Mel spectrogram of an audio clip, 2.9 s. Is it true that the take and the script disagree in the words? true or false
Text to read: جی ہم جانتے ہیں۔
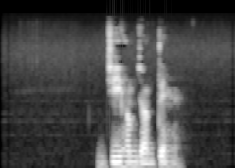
false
